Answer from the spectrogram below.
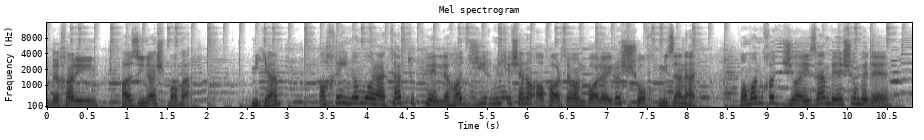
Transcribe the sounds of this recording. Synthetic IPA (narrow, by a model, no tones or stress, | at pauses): bexæɾiːnhɒziːnæʃbɒ̰ːmæ̰n | mḭɟæmɒːxeiːnɒːmoɾæt̪ʰːæb̥̚t̪ʰupʰe̞lːeɦɒːd͡ʒiːʁmiːcʰe̞ʃæno̞̰ʔɒpʰɒːɾt̪ʰe̞mɒnbɒːlɒːiːɾoʃoxmizænæ̰n | mɒmɒnmixɒːd̪̚d͡ʒɒːjezænbeeʃunbe̞d̪e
